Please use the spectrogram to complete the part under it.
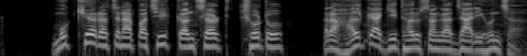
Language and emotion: Nepali, neutral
